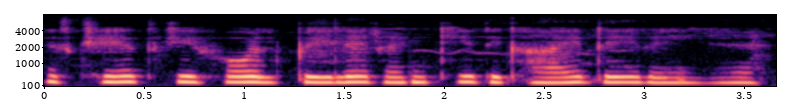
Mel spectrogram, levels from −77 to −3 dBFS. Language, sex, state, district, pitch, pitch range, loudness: Hindi, female, Jharkhand, Ranchi, 220 Hz, 210-230 Hz, -15 LUFS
